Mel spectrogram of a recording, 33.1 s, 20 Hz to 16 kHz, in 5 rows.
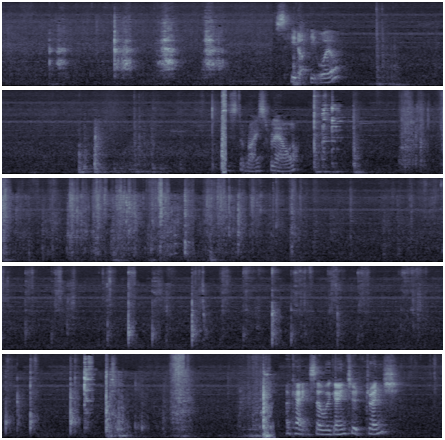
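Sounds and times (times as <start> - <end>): bowl clinking: 11.3 - 12.0
plastic bag rustling: 12.5 - 18.1.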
